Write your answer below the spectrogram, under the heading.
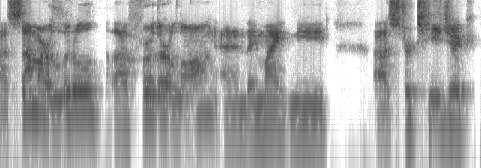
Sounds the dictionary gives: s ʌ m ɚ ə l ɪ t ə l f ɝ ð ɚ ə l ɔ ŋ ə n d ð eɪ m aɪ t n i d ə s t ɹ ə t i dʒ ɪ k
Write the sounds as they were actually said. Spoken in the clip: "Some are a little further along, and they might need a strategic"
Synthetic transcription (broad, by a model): s ʌ m ɚ l ɪ t l f ɝ ð ɚ ə l ɔ ŋ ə n ð eɪ m aɪ t n i d s t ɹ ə t i dʒ ɪ k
